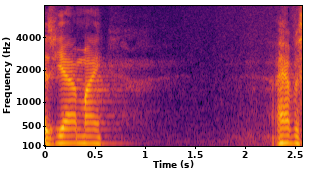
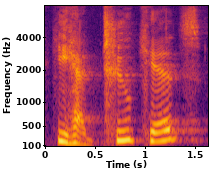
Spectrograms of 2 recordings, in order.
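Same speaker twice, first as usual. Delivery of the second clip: emphatic preaching; 7 semitones higher, slower than usual. Acted. Preached emphasis, later retold plainly.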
